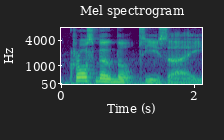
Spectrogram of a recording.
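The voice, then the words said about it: Puts on an accent. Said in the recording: “I sometimes fall into different accents.”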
